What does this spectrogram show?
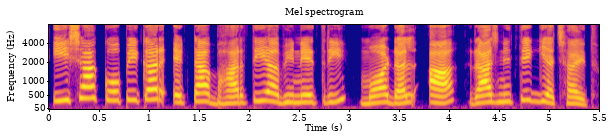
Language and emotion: Maithili, neutral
